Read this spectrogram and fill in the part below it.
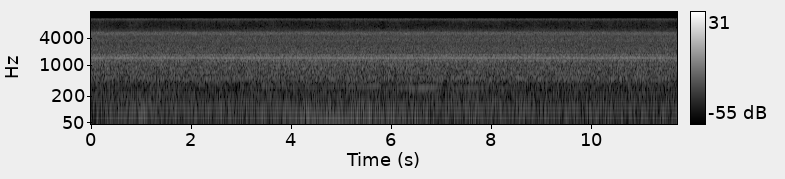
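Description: A smoke flare hisses steadily.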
